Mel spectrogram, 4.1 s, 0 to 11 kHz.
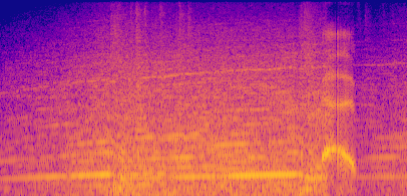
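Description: A GT2 race car in Assetto Corsa Competizione roars steadily, then its engine note drops sharply under hard braking, with a quick rising blip near the end before the sound cuts to a quieter tone.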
